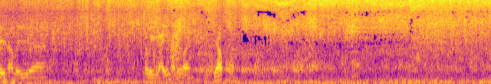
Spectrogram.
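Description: Water sprays from a hose and splashes onto wet wood and ground.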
